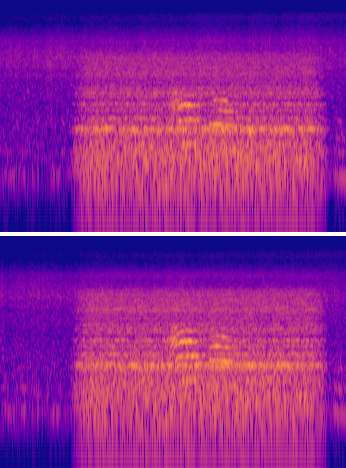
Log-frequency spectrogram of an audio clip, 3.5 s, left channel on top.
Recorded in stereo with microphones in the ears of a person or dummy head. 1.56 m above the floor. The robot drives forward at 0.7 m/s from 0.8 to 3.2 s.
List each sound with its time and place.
1.7 s a woman speaking: 45° right (ahead or behind), 0.7 m; by 3.5 s 15° right (ahead or behind), 1.5 m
